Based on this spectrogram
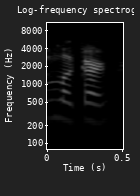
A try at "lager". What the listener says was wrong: You speak wrong. Sorry, Lugger. Apparently, A is now pronounced with a U.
